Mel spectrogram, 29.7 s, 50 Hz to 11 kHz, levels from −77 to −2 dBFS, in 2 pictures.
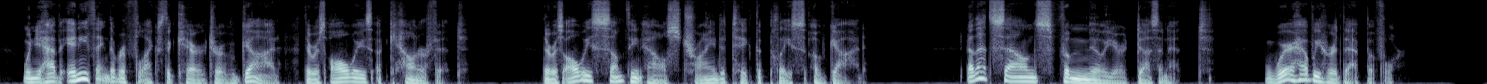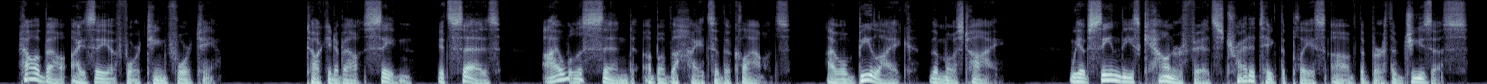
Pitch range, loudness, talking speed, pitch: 80-110 Hz, -21 LUFS, 160 wpm, 90 Hz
